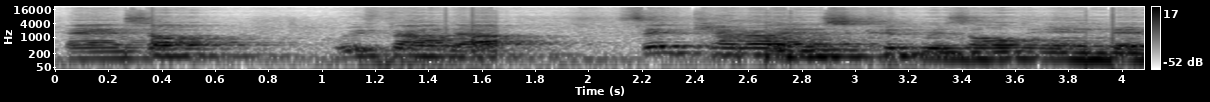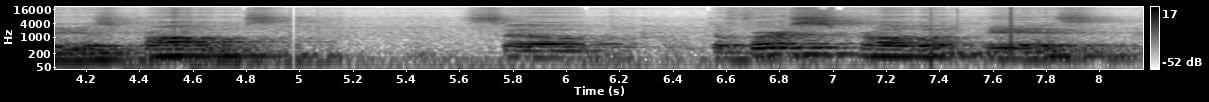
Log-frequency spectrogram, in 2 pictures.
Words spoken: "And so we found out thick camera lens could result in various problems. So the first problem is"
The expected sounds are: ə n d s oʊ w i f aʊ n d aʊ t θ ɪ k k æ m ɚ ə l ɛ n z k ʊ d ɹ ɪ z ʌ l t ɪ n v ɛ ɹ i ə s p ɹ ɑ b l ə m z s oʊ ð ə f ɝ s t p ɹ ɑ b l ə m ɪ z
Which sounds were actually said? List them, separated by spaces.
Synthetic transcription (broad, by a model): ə n s oʊ w i f aʊ n d aʊ t s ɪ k k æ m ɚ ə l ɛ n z k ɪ d ɹ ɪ z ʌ l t ɪ n v ɛ ɹ i ə s p ɹ ɑ b l ə m z s oʊ ð ə f ɝ s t p ɹ ɑ b l ə m ɪ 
